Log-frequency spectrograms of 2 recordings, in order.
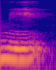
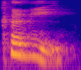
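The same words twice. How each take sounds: First: The word begins with a plain N sound. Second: The word begins with a K sound before N. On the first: This is how it is said today. "we don't say that sound anymore" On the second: This is how it was said long ago. "it was once pronounced with the K sound"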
